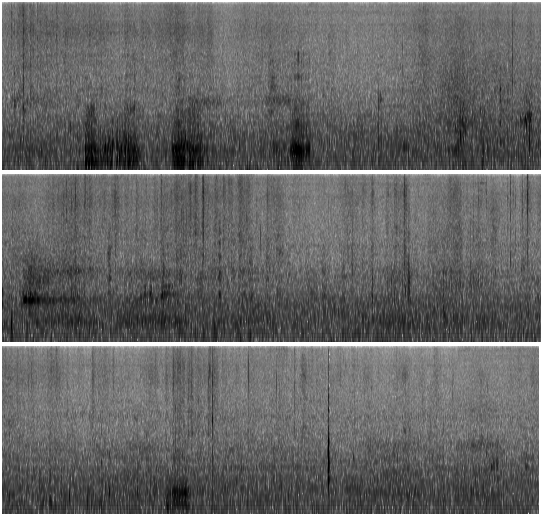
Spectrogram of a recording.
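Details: Cairn Terrier puppies at a breeding kennel in Escaudes, France, give scattered short whimpers and yelps, with a thin higher whine near the middle, over soft rustling and handling noise.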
